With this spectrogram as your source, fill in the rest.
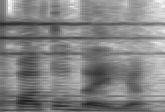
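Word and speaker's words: Batoidea: Então vamos para a superordem das arraias, que é a Batodeia, assim que se pronuncia.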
